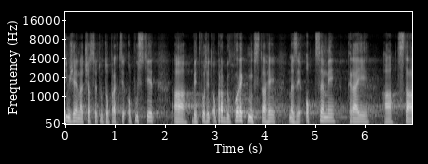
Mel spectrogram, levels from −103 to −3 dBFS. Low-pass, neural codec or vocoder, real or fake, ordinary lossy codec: 9.9 kHz; codec, 24 kHz, 3.1 kbps, DualCodec; fake; Opus, 32 kbps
